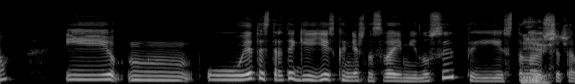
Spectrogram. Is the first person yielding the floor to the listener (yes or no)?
no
